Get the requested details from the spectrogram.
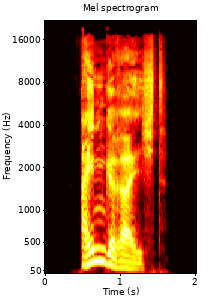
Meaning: past participle of einreichen
- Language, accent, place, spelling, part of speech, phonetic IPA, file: German, Germany, Berlin, eingereicht, verb, [ˈaɪ̯nɡəˌʁaɪ̯çt], De-eingereicht.ogg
